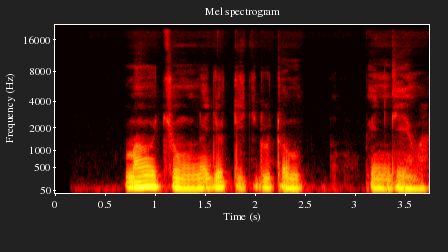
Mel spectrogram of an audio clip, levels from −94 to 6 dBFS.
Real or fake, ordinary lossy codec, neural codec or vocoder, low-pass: fake; none; vocoder, 44.1 kHz, 128 mel bands every 256 samples, BigVGAN v2; 19.8 kHz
